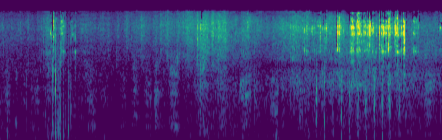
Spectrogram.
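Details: Puppies and an adult therapy dog on a group puppy hike, playing with a toy called the green monkey; rhythmic breathy panting bursts, scratchy rustling and brush noise growing louder toward the end, outdoors.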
